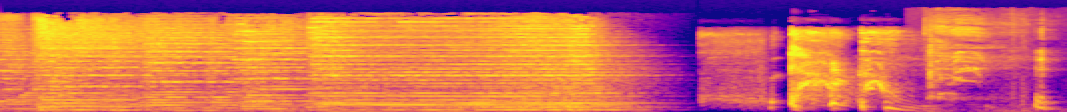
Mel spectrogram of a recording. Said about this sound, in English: A little bit of cough.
